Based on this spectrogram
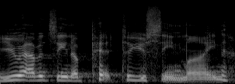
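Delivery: put-on self-pitying lamenting voice. Listing how different people would react to a pit, the speaker does a mock self-pitying person voice. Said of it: "Had to do the voice".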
